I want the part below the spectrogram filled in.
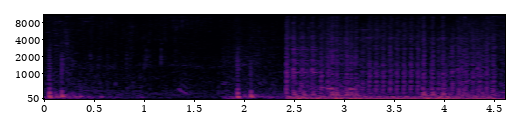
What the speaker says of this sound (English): That was a pretty exhilarating gunfight.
